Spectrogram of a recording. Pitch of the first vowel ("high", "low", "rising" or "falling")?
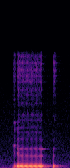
low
